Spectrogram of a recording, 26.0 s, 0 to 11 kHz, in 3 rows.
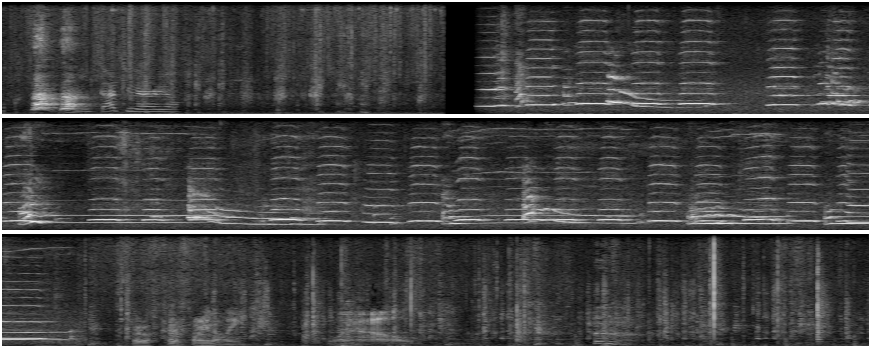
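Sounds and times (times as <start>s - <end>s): wind instrument held notes: 4.8s - 18.2s
dog howling: 8.0s - 18.2s.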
